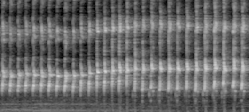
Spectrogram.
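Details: Fighter lovebird's extended ngekek, a trill meant to stir another lovebird to fight: steady, high, scratchy notes pulsing about eight per second without a break.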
